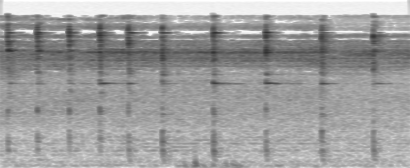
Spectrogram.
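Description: A meat mallet pounds steak in a steady series of about ten sharp, close taps, evenly spaced roughly every half second, with no talking.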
